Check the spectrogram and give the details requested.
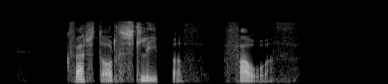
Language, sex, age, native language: Icelandic, male, 20-29, Icelandic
